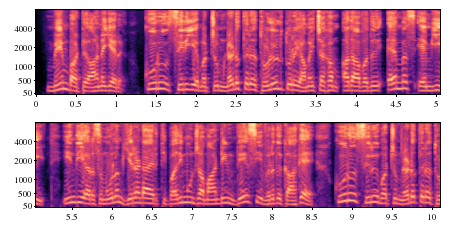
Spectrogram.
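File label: Tamil male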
